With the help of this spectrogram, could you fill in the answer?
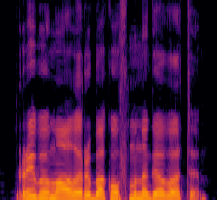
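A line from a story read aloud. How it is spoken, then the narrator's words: Gloomy curt retort. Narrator (Russian): мрачно отрезал лорд Пэсбери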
